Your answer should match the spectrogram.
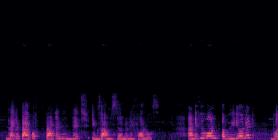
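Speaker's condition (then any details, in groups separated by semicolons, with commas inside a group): No condition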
